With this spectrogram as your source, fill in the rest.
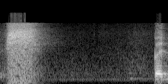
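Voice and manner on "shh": drawn-out shushing sound; shh, keep it secret; secretive hush. Acted. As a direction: hush them as if guarding a secret. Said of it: "it's a secret".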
